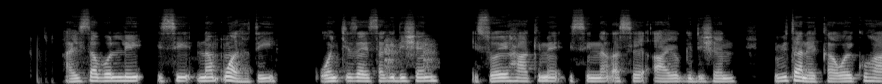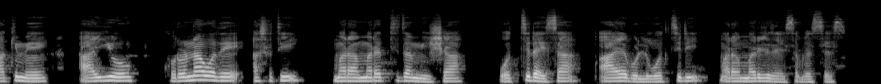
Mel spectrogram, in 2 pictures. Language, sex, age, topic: Gamo, male, 18-24, government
